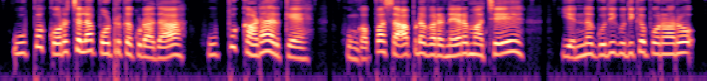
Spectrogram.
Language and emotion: Tamil, fearful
